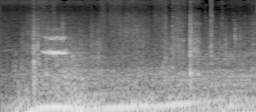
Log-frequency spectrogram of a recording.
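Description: A car drives past with a loud, steady, low engine rumble and a droning hum that holds throughout.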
